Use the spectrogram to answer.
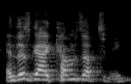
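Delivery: ordinary talk, nothing marked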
